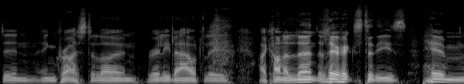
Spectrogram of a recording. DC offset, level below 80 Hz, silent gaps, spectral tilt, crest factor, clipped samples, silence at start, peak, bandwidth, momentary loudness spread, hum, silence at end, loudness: under 0.1%; -56 dBFS; none; -5 dB/octave; 22 dB; under 0.1%; 0 s; -4 dBFS; 16.5 kHz; 12 LU; none; 0 s; -27 LUFS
